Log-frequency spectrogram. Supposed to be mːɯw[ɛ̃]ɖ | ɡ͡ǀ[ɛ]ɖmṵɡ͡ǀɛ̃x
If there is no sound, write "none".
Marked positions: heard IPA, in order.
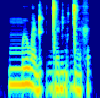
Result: ɛ̃, ɛ

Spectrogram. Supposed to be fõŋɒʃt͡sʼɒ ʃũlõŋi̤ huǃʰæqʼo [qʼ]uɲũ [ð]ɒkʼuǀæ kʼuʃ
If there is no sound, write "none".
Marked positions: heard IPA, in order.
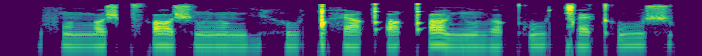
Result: qʼ, ð

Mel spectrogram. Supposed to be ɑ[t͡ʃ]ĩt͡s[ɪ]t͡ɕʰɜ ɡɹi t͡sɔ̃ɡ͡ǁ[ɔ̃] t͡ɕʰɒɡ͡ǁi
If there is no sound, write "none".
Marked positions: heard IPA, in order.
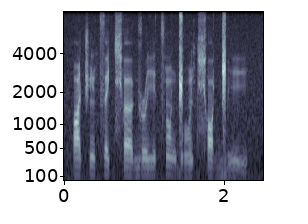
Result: t͡ʃ, ɛ, ɔ̃

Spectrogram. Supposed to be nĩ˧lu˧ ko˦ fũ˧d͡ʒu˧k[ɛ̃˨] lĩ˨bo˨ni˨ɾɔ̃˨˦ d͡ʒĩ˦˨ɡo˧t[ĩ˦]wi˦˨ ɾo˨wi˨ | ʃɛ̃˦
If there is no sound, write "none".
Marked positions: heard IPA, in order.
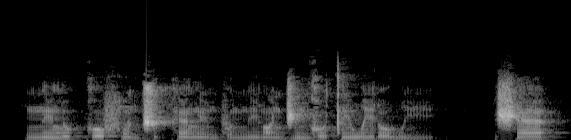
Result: ɛ̃˧, ĩ˦

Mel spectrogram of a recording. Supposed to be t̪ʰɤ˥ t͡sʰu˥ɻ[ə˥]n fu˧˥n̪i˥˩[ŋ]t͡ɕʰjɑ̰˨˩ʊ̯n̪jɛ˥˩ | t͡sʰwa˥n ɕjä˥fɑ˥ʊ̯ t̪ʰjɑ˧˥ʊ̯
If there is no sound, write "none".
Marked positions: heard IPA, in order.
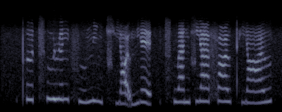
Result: ə˥, ŋ

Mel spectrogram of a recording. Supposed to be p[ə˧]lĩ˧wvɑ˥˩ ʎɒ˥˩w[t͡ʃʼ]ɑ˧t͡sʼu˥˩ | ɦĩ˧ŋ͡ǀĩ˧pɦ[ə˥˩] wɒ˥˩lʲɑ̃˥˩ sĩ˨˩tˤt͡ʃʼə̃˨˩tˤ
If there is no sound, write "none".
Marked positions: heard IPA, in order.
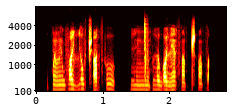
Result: ə̃˧, t͡ʃʼ, ə˥˩

